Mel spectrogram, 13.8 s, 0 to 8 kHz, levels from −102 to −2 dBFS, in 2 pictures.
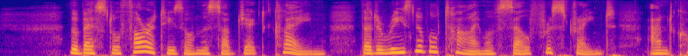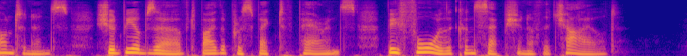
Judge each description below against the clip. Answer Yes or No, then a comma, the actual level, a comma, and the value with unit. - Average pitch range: Yes, average, 4.6 semitones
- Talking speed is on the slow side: Yes, slow, 125 wpm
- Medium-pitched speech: Yes, medium, 160 Hz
